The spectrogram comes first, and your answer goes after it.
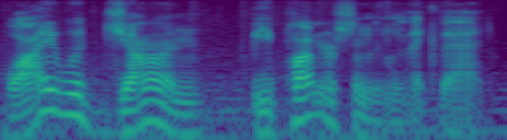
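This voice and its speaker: A man's voice: low voice, wildly swooping pitch, normal speed, creaky, pushed and bright, soft background music, pitched above the performer's own voice, exaggerated voice. A man voicing an earnest, troubled and determined male investigator in a story. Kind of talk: story character dialogue.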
